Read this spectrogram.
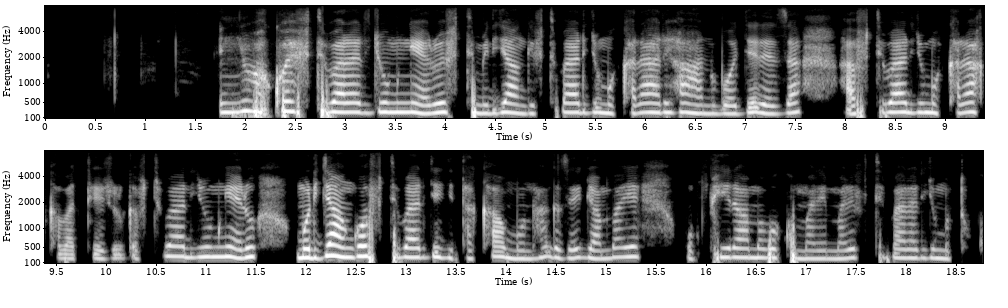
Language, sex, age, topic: Kinyarwanda, female, 18-24, finance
